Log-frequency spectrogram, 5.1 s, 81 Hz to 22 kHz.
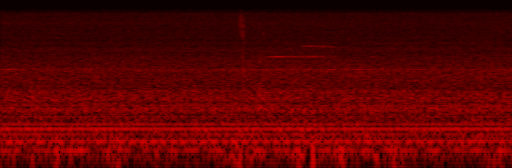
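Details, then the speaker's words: AC indoor unit blower motor that had been running slow, now fitted with a homemade six-wire speed-control circuit: steady low hum with no rubbing or rattle as voltage and speed are raised from about 1100 rpm; normal running. "When you turn it on , you can see that this circuit will do the billing here, which means the motor is running and where it came from on the DC vault, you can see 134000."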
